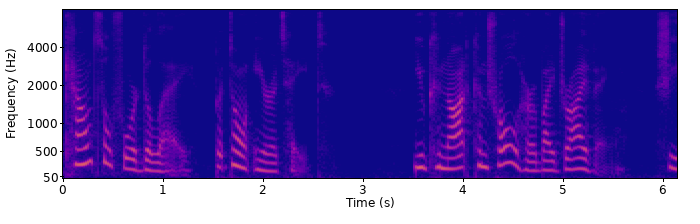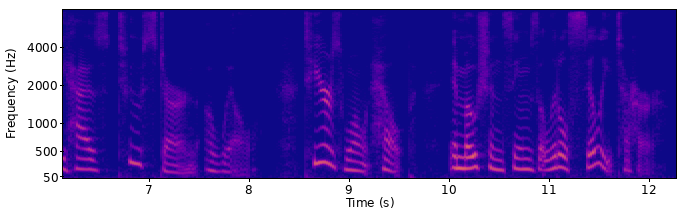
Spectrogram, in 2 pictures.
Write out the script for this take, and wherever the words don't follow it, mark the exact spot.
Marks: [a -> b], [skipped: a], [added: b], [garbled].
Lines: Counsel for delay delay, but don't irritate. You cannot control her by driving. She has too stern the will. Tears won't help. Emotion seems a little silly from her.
Counsel for delay [skipped: delay,] but don't irritate. You cannot control her by driving. She has too stern [the -> a] will. Tears won't help. Emotion seems a little silly [from -> to] her.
